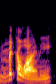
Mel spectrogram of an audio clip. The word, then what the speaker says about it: Nicolini: way it's pronounced David Nicolini and he always will help you know how to remember it by saying it rhymes with pickle my knee I won't forget that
